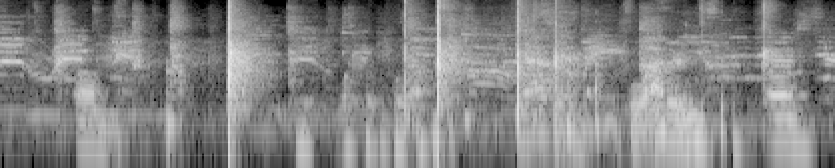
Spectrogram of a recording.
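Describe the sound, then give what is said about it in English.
Sharp, loud hand claps land irregularly, about five in all, some in quick pairs, cutting through a steady stream of rhythmic rapping voice in a Thanksgiving rap about food. “Just rapping. Clapping.”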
